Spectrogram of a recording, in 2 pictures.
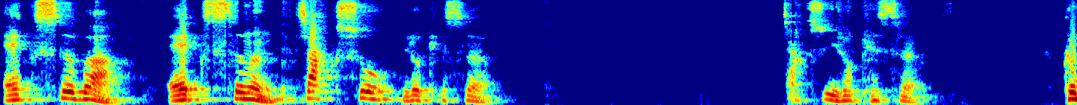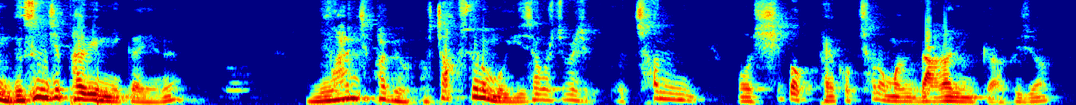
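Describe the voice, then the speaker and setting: A man teaching high school math in a classroom, repeating key phrases and checking in with the students again and again. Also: big pitch swings, unhurried, mellow, poor audio. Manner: switches between polite and casual speech. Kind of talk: classroom lecture.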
